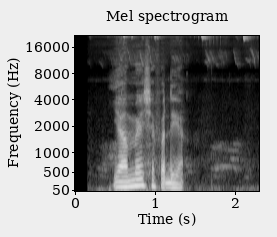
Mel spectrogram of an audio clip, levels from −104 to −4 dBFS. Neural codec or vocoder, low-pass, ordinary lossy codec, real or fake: none; none; none; real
